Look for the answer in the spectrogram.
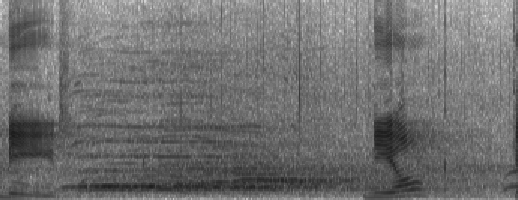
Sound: graduates cheer

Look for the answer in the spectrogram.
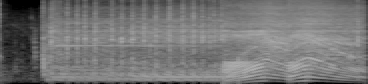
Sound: loud engine hum

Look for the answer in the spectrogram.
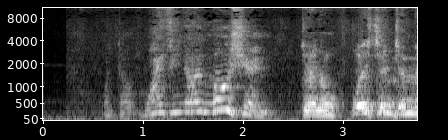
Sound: surprised

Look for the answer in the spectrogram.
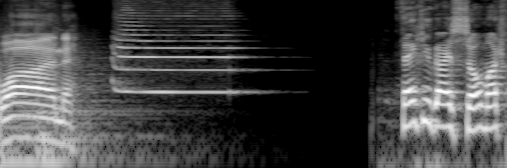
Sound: air horn beep

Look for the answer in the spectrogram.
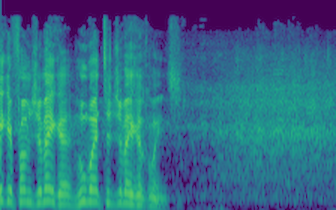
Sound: audience chuckling

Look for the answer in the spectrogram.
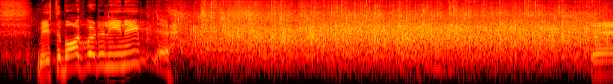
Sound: applause

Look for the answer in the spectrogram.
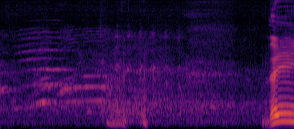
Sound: audience laughs

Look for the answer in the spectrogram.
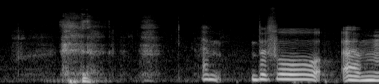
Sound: laughs

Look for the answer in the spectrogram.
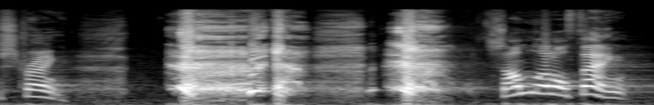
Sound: coughs

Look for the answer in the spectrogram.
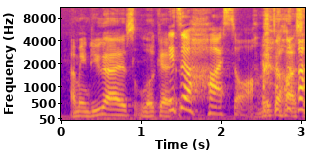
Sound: laughs

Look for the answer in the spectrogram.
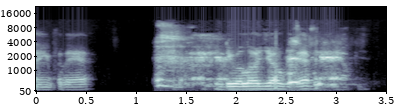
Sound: laughter

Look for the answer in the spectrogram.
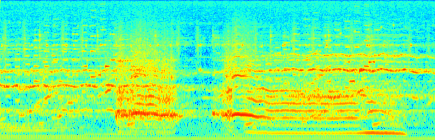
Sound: groans

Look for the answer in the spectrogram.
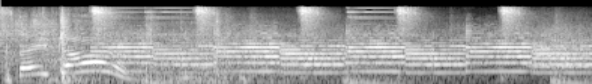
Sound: siren sounding

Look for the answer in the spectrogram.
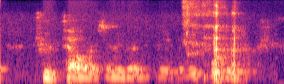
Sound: laughs

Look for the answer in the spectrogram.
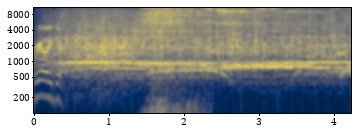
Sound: audience applause

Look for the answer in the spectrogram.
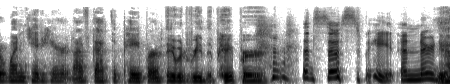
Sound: laughs

